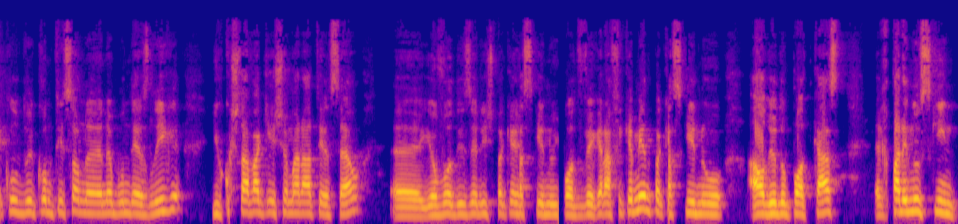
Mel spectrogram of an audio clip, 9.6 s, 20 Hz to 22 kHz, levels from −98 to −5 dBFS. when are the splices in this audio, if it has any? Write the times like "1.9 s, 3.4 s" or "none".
2.3 s, 5.2 s, 5.6 s, 6.7 s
